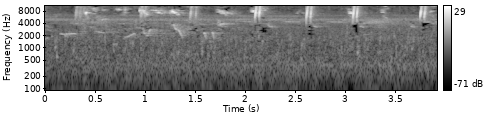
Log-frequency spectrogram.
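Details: Coppery-headed emerald hummingbird calling in the wild, giving brief piercing high chips at uneven intervals, a few slightly lower slurred notes between them, faint steady hiss underneath.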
